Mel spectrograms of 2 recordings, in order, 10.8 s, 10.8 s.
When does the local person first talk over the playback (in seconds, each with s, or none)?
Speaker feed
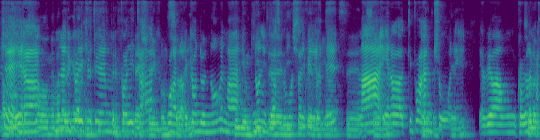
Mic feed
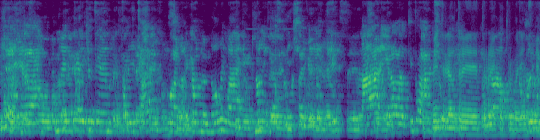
8.6 s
